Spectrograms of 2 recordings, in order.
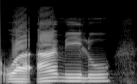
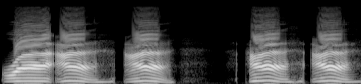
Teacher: Jangan dibaca wa amilu, tapi dia aa a aa dan hati-hati jangan sampai masuk kepada rongga hidung jangan wa aa a aa tapi dia wa aa a a a a a kalau kita pencet hidung kita itu suaranya tetap mengalir dan tidak berdengung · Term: sifat ainnya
